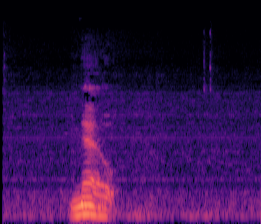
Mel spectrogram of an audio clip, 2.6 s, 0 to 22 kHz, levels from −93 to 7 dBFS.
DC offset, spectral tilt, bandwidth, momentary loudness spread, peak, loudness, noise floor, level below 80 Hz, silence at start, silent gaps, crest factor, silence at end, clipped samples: under 0.1%; -8.5 dB/octave; 9.4 kHz; 26 LU; -10 dBFS; -24 LUFS; -51 dBFS; -64 dBFS; 0.7 s; none; 20 dB; 1.2 s; under 0.1%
